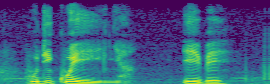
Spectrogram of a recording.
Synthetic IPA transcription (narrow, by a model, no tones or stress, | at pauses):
hʊdikʼweɲa | ɪbɛ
